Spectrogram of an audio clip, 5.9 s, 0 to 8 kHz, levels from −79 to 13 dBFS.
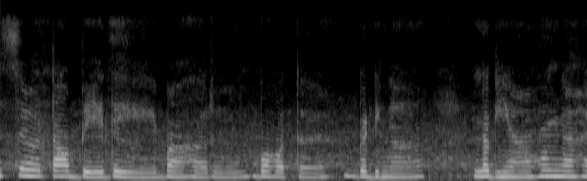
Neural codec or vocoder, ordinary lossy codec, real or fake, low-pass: codec, 16 kHz, 8 kbps, FreqCodec, smaller model; none; fake; 7.2 kHz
